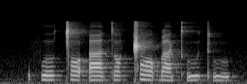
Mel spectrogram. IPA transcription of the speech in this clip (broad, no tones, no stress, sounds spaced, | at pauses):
f o ǀ ɔ ʔ a t ɔ ǁ ɔ ɓ a kʼ u tʼ u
